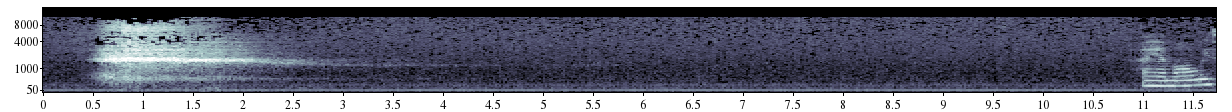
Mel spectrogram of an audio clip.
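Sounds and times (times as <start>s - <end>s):
slow deep breath during a guided meditation: 0.4s - 4.0s.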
